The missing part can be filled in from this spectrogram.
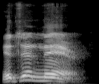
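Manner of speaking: curt, loud snap; snapped. Acted. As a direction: bite off the words. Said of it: "Duke snapped".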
